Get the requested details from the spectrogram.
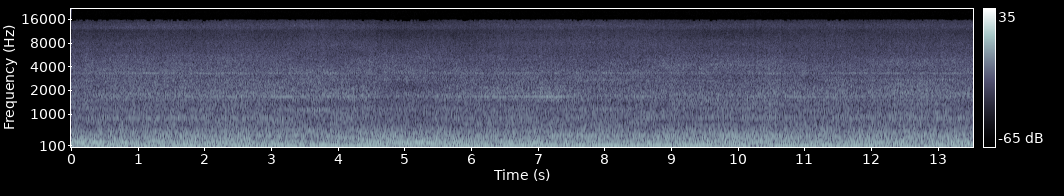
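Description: A small propeller plane's engine drones loudly and steadily from inside the cabin.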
